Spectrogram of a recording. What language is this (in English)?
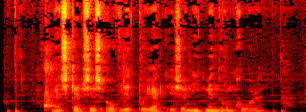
Dutch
